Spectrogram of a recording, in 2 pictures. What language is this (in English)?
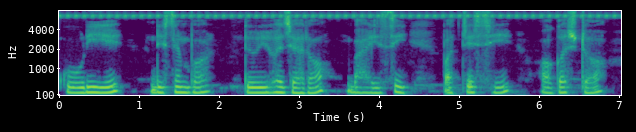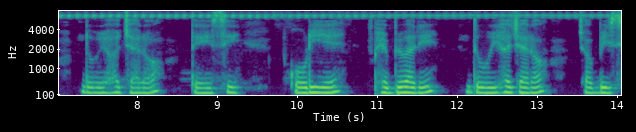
Odia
